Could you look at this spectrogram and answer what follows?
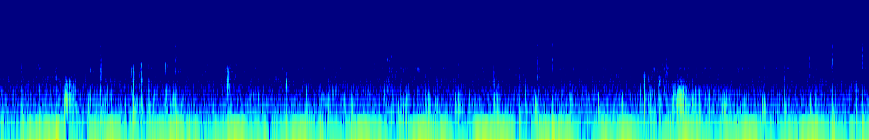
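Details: Stomach growling in hunger: low, irregular gurgling and rumbling over a steady low hum, with bursts of bubbling gurgles, ordinary bowel sounds (borborygmi) of digestion.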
